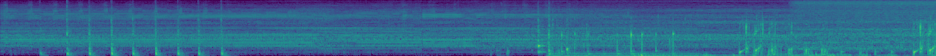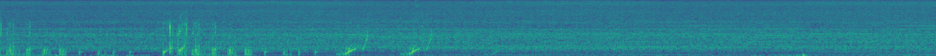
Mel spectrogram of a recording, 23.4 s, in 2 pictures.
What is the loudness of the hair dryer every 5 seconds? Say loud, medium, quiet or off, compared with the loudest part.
medium, medium, loud, loud, loud.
